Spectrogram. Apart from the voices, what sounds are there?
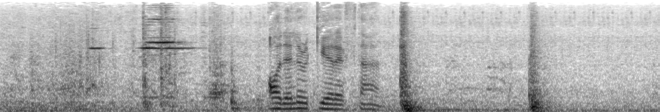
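police car arriving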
